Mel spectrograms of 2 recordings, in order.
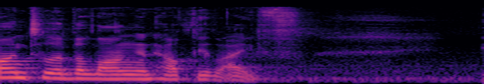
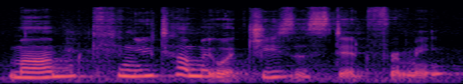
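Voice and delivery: scratchy weak voice; 5 semitones higher than usual. Retold or imitated. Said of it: "In a scratchy, weak voice".

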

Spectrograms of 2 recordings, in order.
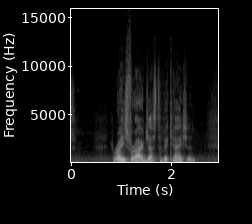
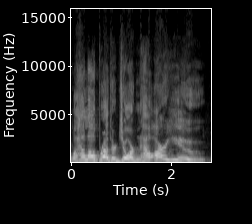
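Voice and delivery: loud, slow, put-on pious greeting; 7 semitones higher, 8 dB louder than usual. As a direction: drip false holiness onto every word. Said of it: "I put on a really pious voice that I didn't mean at all".

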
